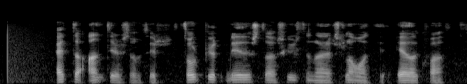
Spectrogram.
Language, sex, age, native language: Icelandic, male, 14, Icelandic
